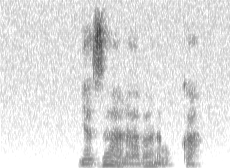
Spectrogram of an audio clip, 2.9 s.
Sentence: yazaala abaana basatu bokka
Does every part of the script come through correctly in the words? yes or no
no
